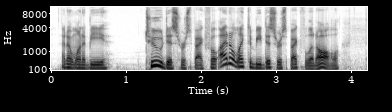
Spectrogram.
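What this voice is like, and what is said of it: Usual voice. Nothing is said of it.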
